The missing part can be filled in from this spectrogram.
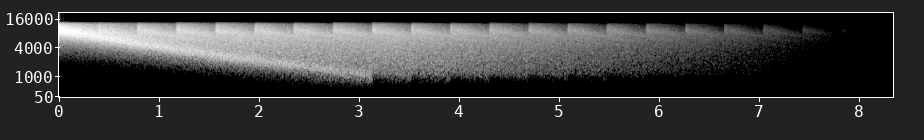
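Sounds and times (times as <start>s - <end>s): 
noisy electro-pop fall effect: 1.4s - 5.8s.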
